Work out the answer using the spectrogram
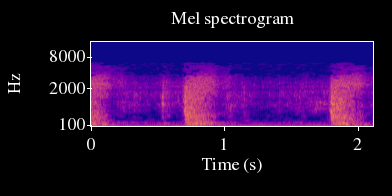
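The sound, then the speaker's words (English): A large sea creature's tail striking a raft in a dramatized scene: a few heavy, splashy thumps spaced apart, with a small knock between the first two and a low rumbling hum beneath. “Its tail struck the raft.”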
